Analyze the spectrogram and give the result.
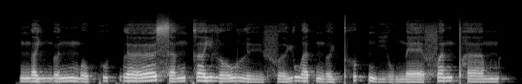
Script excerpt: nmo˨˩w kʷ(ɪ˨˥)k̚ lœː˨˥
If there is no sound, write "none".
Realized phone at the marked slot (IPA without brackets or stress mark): ɪ˨˥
